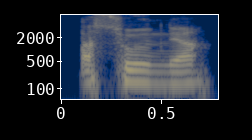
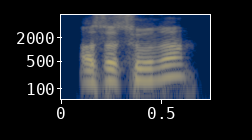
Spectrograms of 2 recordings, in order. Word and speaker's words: Osasuna: Fourth place, Asunia. How do you say that? Fourth place, Asunia? Osasuna? Osasuna. Osasuna. Okay, got it.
